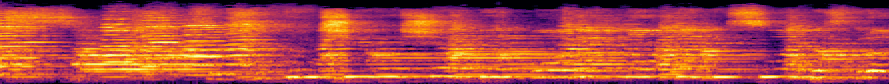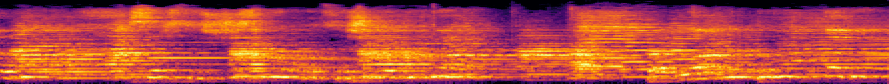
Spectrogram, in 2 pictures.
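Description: A woman singing into a handheld microphone, accompanied by an accordion.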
